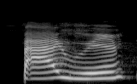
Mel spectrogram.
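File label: "bai2yun2", Mandarin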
